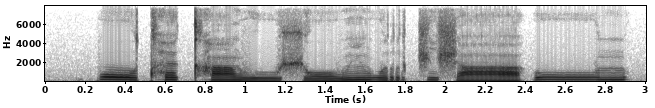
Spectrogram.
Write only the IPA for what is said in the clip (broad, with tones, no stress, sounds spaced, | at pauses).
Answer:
p oː˦˨ tʰ ɛ˦ kʰ ã˦ v uː˨ ʃ oː˨ β ĩ˦ β ʊ˦ r t͡ʃ i˦ ʃ aː˨ | uː˦ n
